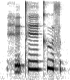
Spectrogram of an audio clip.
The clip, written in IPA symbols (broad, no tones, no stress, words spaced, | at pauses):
hḛtʰeːkʰɯs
